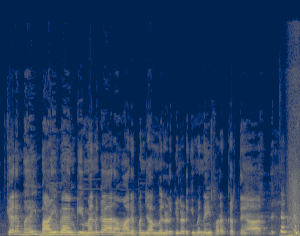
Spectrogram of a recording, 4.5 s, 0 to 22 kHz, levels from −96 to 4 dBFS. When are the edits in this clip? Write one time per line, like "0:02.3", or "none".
none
